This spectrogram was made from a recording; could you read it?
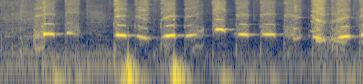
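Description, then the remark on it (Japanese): Someone whistles an imitation of the LINE app call ringtone: a bouncy run of about a dozen short, mid-pitched notes in a steady rhythm, with a couple of soft low thumps underneath. “それは LINE の電話ね。”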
